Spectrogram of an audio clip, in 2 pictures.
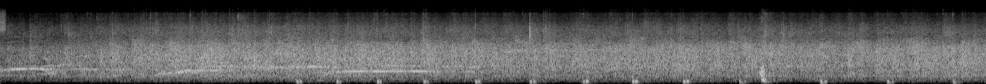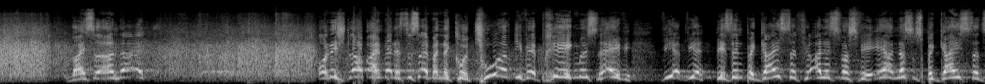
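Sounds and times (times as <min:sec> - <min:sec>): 
audience cheering: 0:00.0 - 0:10.4
audience applause: 0:00.0 - 0:13.2
regular low thumping beat: 0:02.9 - 0:09.6
speech: 0:10.6 - 0:11.4, 0:13.1 - 0:19.7.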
